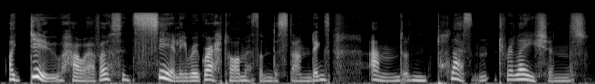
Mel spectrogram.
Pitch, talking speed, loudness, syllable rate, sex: 190 Hz, 100 wpm, -20 LUFS, 4.5 syllables/s, female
